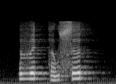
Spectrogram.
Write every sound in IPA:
vɛ˦˥k̚hə˨˦w sə˦˥t̚

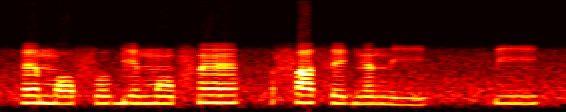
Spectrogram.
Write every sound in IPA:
ɛ˧mɔ˨ fo˨˦ ɡe˧mɔ̃˧ fɛ̃˦ | fa˦se˧ ɡɛ̃˧ni˨ | k͡pi˧

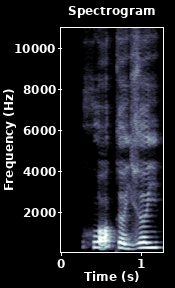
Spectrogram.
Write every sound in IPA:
hwɔ̰˧˥kə˨˩jɣə˧j

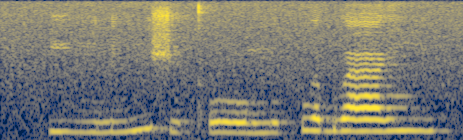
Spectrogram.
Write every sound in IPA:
jiː˨niː˨˦ʃɪ˨ kʼoː˨ŋe˨kʷa˦ɡʷaː˦ ɣi˦

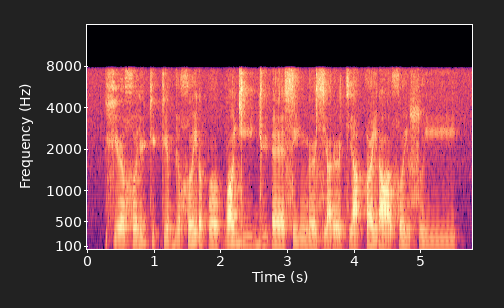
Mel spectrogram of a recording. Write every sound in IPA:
xʲɵːχʷiɾykʲə kʲə biχʷi ɾopoːbɔɟiː ɟyʔɛː siŋɵːzʲɒɾɵː tʲaqʷi ɾɒːχʷi sʷiː

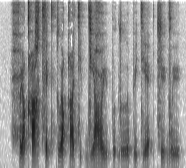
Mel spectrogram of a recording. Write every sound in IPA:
ħyqʰɛʁt͡sɛtʲ kuqɛtʲep dʲe ʕypuɡlːup ytʲɛ | t͡syɡwy

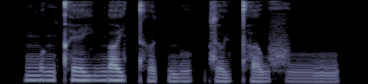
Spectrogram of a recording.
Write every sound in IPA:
mʊ˥ŋt̪ʰe˥jŋɐ˥jt̪ʰɵ˨t̚ muː˨˥k̚sɵ˨˧ɥt̪ʰɐ˨˧w fuː˨˩

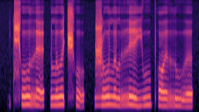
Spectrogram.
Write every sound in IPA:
t͡ɕʰorɛ | lʊə̯t͡ʃʰo | ʐolʊl re jupʰɔə̯ ruə̯

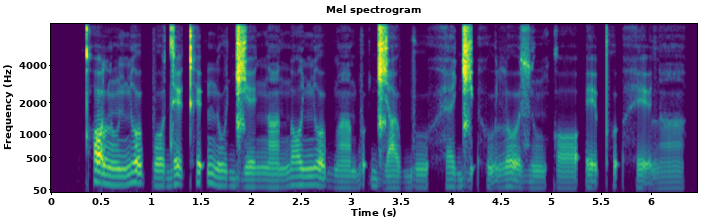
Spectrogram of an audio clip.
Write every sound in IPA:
kʰɔ̰˦˨lũ˨ɲo̰˦˨ʊ̯ po˨dḛ˦˨ɪ̯kʰɪ˦ʔnu˨ d͡ʑe˨ŋã˨nɔ˦ɲo̰˦˨ʊ̯ bã˨bʊ˦ʔd͡ʑa˨ʊ̯bu˨ hɛ˦d͡ʑɪ˦ʔhṵ˦˨ lo̰˦˨ʊ̯zũ˨kɔ˨ ʔḛ˦˨pʰʊ˦ʔhḛ˦˨ɪ̯lã˦

